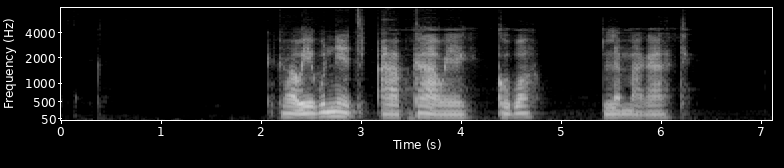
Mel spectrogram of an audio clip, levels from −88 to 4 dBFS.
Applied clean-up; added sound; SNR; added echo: neural mask model DeepFilterNet 3.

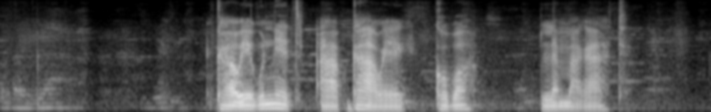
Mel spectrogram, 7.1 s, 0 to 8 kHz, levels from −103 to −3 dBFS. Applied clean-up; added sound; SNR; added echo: none; none; none; none.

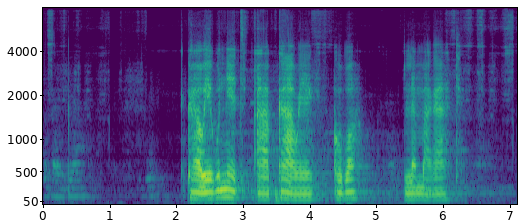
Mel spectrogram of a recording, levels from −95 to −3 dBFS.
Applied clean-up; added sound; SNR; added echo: neural separator model SepFormer DNS4.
